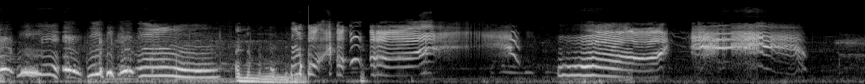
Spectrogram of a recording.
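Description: A baby laughing in high-pitched peals, three of them in the second half, with an adult's low voice making playful sounds in the first half.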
